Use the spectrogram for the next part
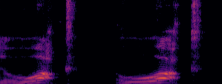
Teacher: Entonces decimos walk, walk. Como que la L no sonara, pero es por esa mezcla entre A y L. Vea, cuando la A y L se encuentra en esa posición en las palabras en el inglés, suena más a una especie como de walk, talk.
